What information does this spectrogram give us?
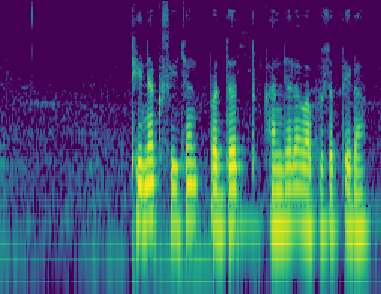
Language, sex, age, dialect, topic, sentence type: Marathi, male, 18-24, Standard Marathi, agriculture, question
